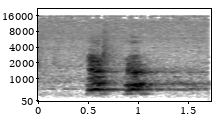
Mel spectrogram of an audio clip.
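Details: Night-time barking from Rex and his companion as they run around, Sep 21, 2018: two quick barks in succession within half a second, over a steady low hiss.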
